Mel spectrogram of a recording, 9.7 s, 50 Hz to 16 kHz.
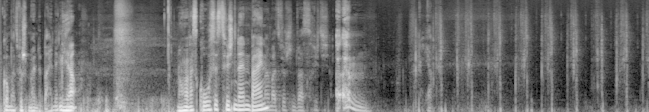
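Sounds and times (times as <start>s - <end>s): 
speech: 0.0s - 2.0s, 2.6s - 5.6s, 6.2s - 6.7s
deck of cards being shuffled by hand: 6.0s - 9.7s.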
